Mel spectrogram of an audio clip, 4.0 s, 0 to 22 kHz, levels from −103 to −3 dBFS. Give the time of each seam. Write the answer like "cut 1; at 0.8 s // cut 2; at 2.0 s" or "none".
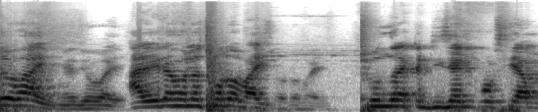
cut 1; at 2.7 s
